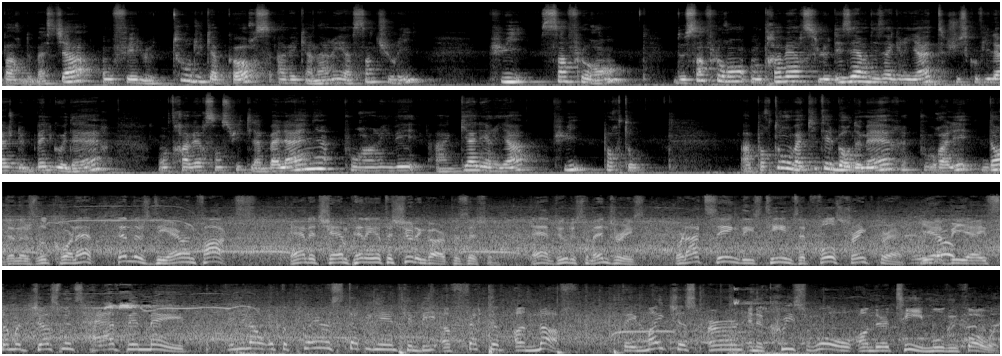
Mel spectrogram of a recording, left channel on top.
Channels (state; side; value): different; both; correlation 0.00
